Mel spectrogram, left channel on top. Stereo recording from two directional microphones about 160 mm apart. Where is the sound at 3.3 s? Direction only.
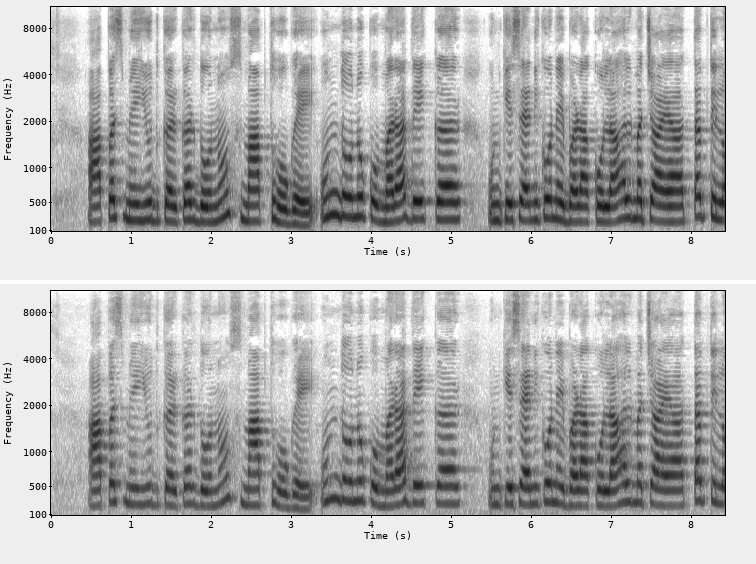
30° left (ahead or behind).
